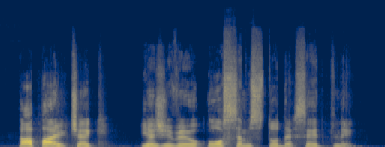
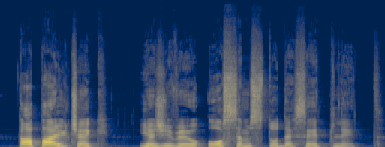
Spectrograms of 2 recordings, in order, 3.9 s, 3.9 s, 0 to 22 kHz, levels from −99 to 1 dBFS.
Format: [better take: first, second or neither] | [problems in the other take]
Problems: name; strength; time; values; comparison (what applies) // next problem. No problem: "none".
second | noise reduction (neural mask model DeepFilterNet 3)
